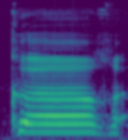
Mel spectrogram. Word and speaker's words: corps: un conseil la santé le corps avec s et on ne prononce pas et c'est pas le pluriel les dans la nourriture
